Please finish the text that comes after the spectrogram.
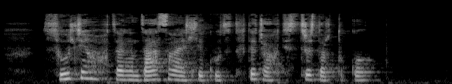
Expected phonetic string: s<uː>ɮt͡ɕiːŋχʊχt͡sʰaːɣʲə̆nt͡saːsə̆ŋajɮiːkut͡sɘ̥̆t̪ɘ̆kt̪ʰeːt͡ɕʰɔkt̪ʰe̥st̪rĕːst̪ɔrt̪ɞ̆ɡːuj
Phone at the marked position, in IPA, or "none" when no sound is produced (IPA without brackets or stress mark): uː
